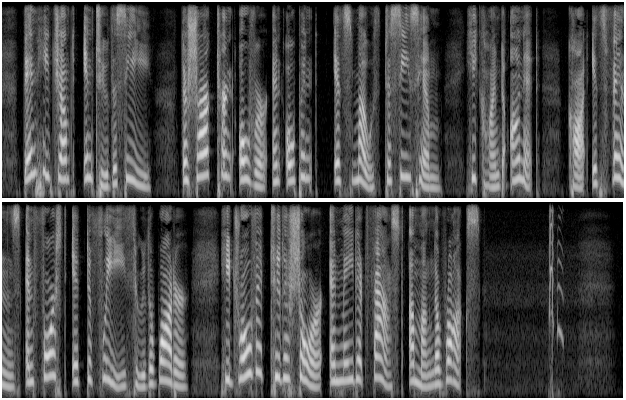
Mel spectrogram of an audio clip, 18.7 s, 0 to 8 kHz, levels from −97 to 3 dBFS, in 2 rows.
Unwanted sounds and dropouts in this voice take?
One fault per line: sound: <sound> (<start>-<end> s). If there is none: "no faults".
sound: squeak (17.5-17.8 s)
